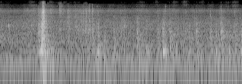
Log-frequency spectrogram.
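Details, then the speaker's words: Honda/Acura suspension check on ramps: two sharp, hollow clunks about a second apart as the sway bar link is rocked by hand; worn-out sway bar links, worse on the driver's side; CV axles show no play or boot damage. "Worn out sway bar links. That is the driver's side where the sound is worse."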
